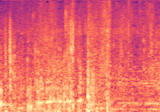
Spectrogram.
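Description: A fly buzzing in a faint steady drone, broken by a few sharp clicks and snaps.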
